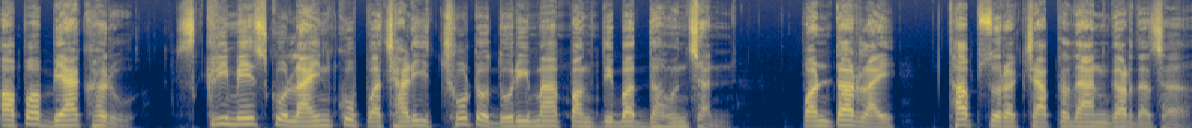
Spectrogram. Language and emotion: Nepali, neutral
